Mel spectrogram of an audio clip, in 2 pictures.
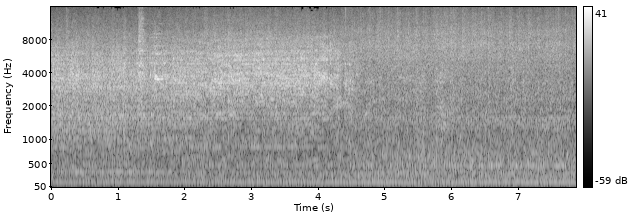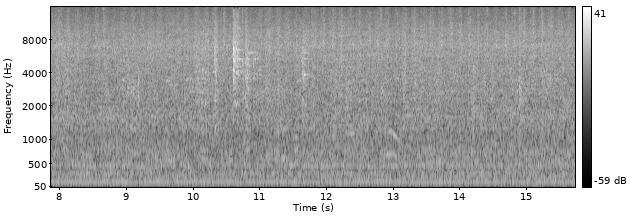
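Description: A sawmill engine hums with a steady, loud drone.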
